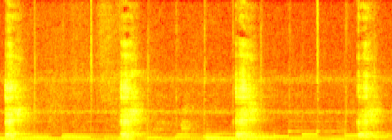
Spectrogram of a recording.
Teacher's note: ang letrang e naman ay binibigkas sa likod na gitna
